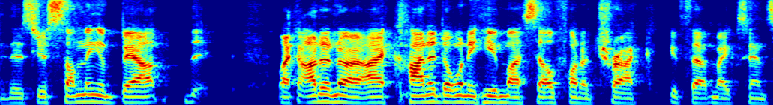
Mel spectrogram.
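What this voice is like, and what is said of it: Australian accent. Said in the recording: “I'm still getting used to the Australian accent. I know that's my accent”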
